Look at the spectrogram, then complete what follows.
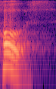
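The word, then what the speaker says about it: hos (ὡς): We start out with a comparative particle, hos. That's H long O-S, hos.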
